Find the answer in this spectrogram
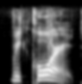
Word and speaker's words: record: Record. No, that old record. So we stress on the first syllable here.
